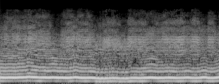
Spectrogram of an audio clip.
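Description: A man's voice holding one long chanted note, nearly level in pitch with a slight waver, in the intoned style of an Islamic sermon's prayer passage.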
